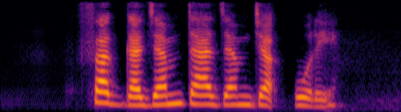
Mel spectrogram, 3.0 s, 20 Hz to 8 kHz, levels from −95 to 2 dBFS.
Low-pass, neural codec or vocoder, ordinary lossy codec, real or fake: 7.2 kHz; codec, 16 kHz in and 24 kHz out, 0.9 kbps, LongCat-Audio-Codec, fine tuned four codebook decoder; MP3, 64 kbps; fake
